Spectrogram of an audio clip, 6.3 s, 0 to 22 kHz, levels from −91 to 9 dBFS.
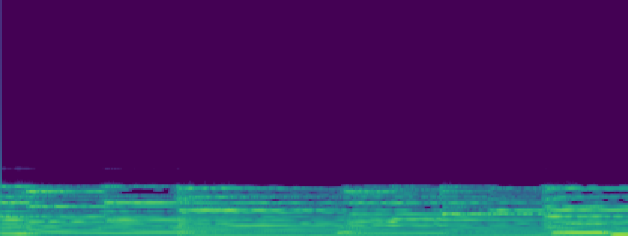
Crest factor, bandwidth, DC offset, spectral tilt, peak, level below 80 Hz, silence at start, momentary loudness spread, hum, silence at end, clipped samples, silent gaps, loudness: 14 dB; 5 kHz; under 0.1%; -1.5 dB/octave; -2 dBFS; -52 dBFS; 0 s; 9 LU; none; 0 s; under 0.1%; none; -16 LUFS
